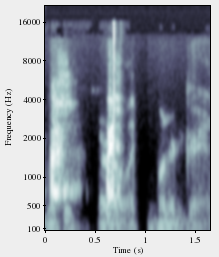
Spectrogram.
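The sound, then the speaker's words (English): A male dog barks several times in quick succession, loud, the short harsh bursts overlapping with a person speaking. “That's my dog. He really loves the mailman.”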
